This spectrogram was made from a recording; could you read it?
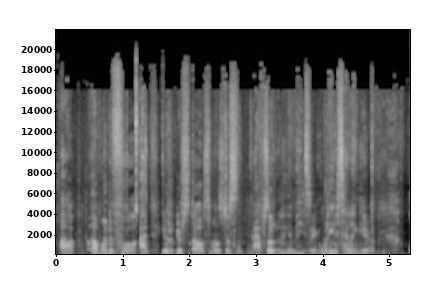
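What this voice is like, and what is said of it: Put-on character voice. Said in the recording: “I get a character voice.”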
